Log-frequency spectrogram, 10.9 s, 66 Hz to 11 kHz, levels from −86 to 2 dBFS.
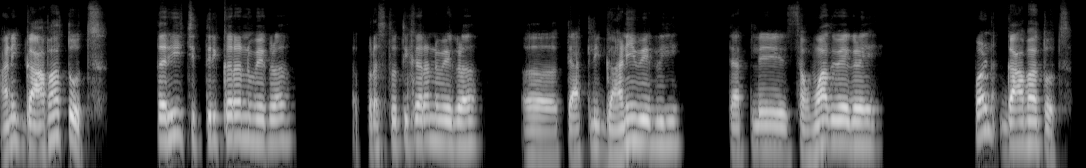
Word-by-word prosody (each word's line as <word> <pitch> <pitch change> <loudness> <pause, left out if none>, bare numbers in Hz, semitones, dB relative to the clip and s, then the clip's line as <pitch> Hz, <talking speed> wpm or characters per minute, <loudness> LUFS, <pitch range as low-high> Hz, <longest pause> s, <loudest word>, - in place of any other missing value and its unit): आणि 150 - -1
गाभा 155 +8 +5
तोच, - - +2 0.7
तरी 165 +4 +4
चित्रीकरण 160 +2 -1
वेगळं, 150 0 -1 0.8
प्रस्तुतीकरण 150 +2 -2
वेगळं, 140 -1 +2 0.5
अ, 105 -1 -1
त्यातली 110 +4 -2
गाणी 115 +8 +2
वेगळी, 140 -1 0 0.5
त्यातले 120 +1 -2
संवाद 125 +7 +2
वेगळे, 135 -2 +4 1.0
पण 195 +3 +2 0.2
गाभा 135 +1 +6
तोच. - - -7
140 Hz, 100 wpm, -20 LUFS, 125-150 Hz, 1.0 s, गाभा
